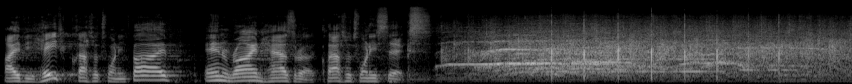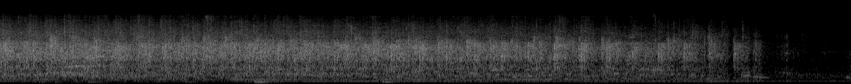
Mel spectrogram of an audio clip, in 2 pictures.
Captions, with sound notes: Ivy Hate Class of '25, and Ryan Hara, class of '26. (audience clapping and cheering)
